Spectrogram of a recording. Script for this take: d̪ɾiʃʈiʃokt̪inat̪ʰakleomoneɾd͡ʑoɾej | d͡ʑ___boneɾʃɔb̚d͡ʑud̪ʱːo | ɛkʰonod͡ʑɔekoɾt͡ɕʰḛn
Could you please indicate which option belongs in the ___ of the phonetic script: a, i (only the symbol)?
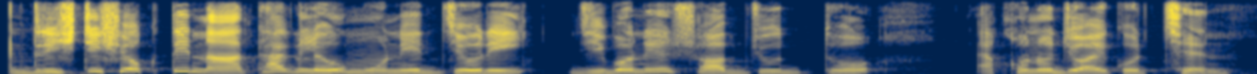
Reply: i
